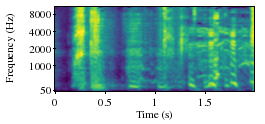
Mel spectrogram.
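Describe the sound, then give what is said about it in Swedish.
Someone imitates with their voice how a man snored while lying asleep: a raspy, breathy snort followed by a string of short, rough, grunting bursts over about two seconds. “Men nu somnar han innan mig och då låg han och snarka.”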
